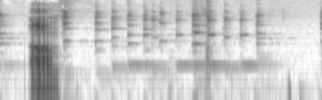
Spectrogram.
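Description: A mobile phone ringtone plays a short electronic melody of steady, bright tones, fairly faint, after a brief loud burst of sound at the start.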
